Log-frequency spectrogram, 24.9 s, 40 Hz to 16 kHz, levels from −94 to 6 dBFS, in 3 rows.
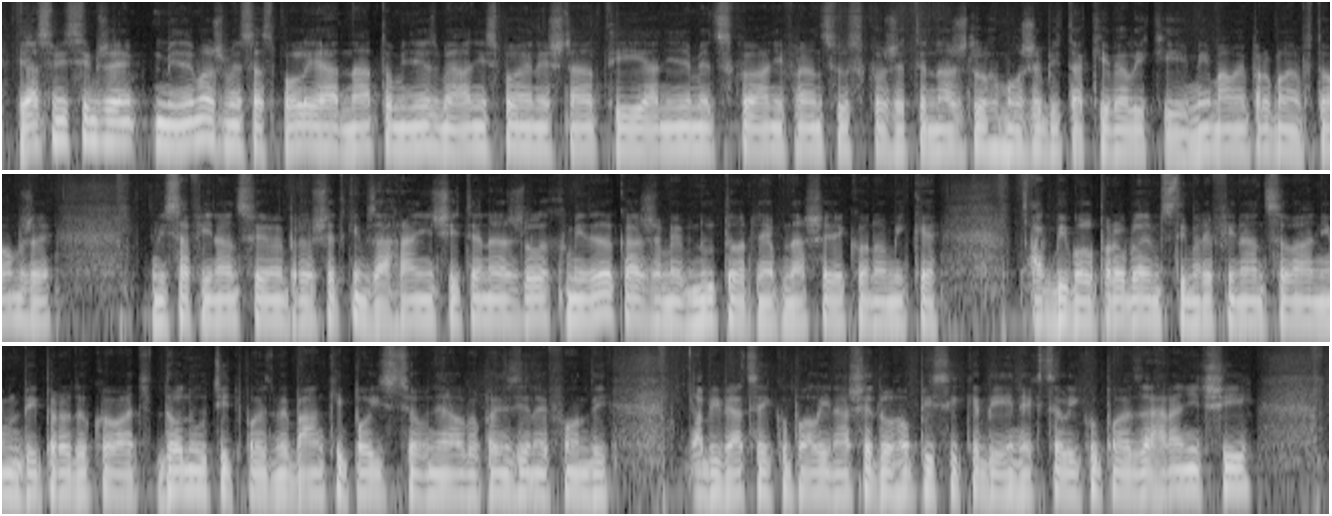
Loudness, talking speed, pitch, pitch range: -20 LUFS, 180 wpm, 90 Hz, 85-95 Hz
